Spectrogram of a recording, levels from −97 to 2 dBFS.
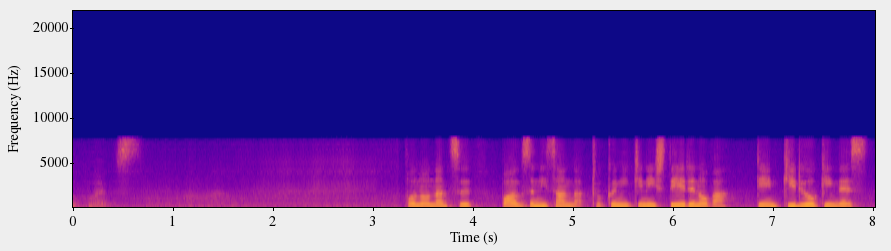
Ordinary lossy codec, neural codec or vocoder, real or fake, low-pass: none; codec, 16 kHz, 0.2 kbps, FocalCodec; fake; none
